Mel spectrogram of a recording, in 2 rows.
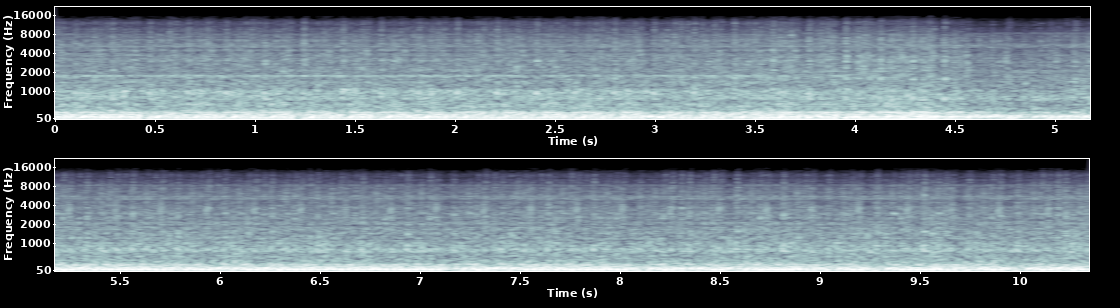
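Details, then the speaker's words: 1966 Dodge Dart V8 with a newly installed replacement camshaft during break-in, possibly still cold: deep, slow, lumpy idle close to stalling that needs throttle to keep running; idle speed set too low. "sounds good but the idle's too low I've got to keep my foot on the gas if I do this it might be just cuz it's cold but I can feel it's like idling too slow"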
